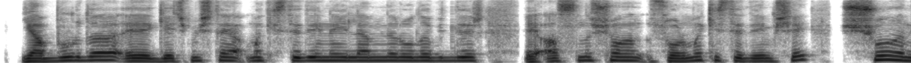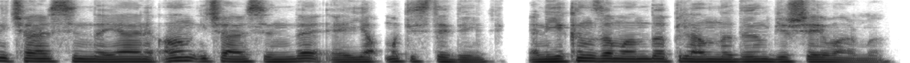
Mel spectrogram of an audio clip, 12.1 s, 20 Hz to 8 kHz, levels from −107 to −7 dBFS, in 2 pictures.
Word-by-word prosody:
Ya, 125 0 +2
burada, 165 +3 +1
eee, 130 0 +4
geçmişte 130 +6 -2
yapmak 150 0 -3
istediğin 155 +2 0
eylemler 155 0 -1
olabilir. 150 0 -2 0.3
Eee, 115 - +1
aslında 130 +6 0
şu 165 +1 -1
an 155 -4 -1
sormak 130 +9 -1
istediğim 130 -4 -1
şey, 175 +9 -1 0.2
şu 190 +1 +5
an 170 -5 +3
içerisinde, 120 -3 +1
yani 110 0 +2
an 135 +6 0
içerisinde, 110 0 0
eee, 95 +1 -1
yapmak 105 +3 -2
istediğin, 100 -4 -2 0.3
yani 105 +2 +2
yakın 125 +5 +2
zamanda 120 -2 +1
planladığın 110 -1 +1
bir 105 - +1
şey 105 0 +1
var 90 -3 -3
mı? 80 +1 -11
120 Hz, 160 wpm, -22 LUFS, 110-150 Hz, 0.3 s, şu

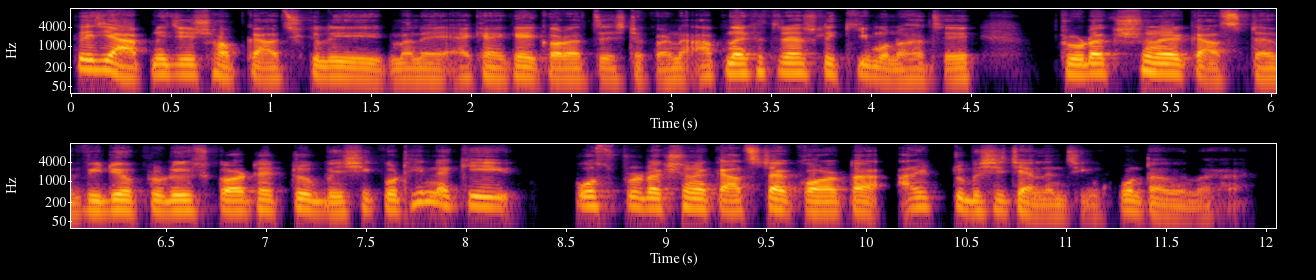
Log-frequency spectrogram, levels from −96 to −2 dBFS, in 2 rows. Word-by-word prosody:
তো - - -24
এইযে 175 -1 +5
আপনি 130 - -3
যে 130 - +2
সব - - +2
কাজগুলি 100 +3 -2 0.3
মানে 95 -1 -4 0.2
একা 105 - -4
একাই 105 +1 +2
করার 95 -1 +3
চেষ্টা 95 0 -6
করেন, - - -6
আপনার 140 -1 +4
ক্ষেত্রে 150 0 -1
আসলে 140 0 -4
কি - - -5
মনে 90 -2 -2
হয় 95 - -8
যে 95 - -2 0.5
প্রোডাকশন 140 +4 +3
এর 135 - +4
কাজটা 90 - 0 0.2
ভিডিও 120 +2 +3
প্রোডিউস 120 -1 +1
করাটা 120 +2 +4
একটু 140 - -3 0.2
বেশি 105 +5 -1
কঠিন 195 +12 -1
নাকি 165 0 -1 0.5
পোস্ট 160 0 0
প্রোডাকশন 145 -1 +2
এর - - -4
কাজটা 115 - +4
করাটা 110 0 +4 0.2
আরেকটু 150 +1 -4
বেশি 115 +1 0
চ্যালেঞ্জিং 85 -1 -3
কোনটা 125 -3 -3
মনে 75 0 -11
হয়? - - -21
120 Hz, 200 wpm, -22 LUFS, 100-140 Hz, 0.5 s, এইযে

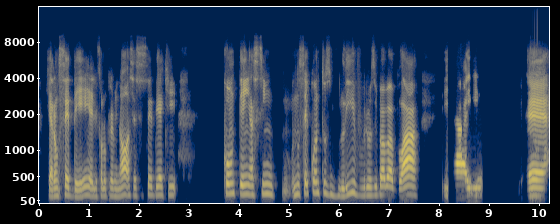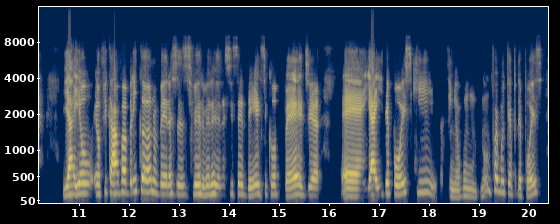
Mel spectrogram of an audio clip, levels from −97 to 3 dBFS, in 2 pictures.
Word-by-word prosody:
que - - -2
era 140 - +1
um 145 - -7
CD, 150 -3 -2 0.3
ele 135 0 -4
falou 140 0 -10
pra 140 - -9
mim: 135 - -13
"Nossa, 155 +2 -1
esse 150 0 -14
CD 160 +1 -7
aqui 160 0 -8 0.9
contém, 185 -2 -1
assim, 175 +2 -6 0.4
não 165 +5 -9
sei 175 - -3
quantos 200 -2 -8 0.2
livros 150 0 -9
e 155 - -10
blá 160 0 -1
blá 160 -1 +1
blá.". 160 +3 +4 0.5
E - - -12 0.3
aí 145 +1 -4 0.9
é, 145 -1 +7 0.6
e 165 - +4
aí 170 +1 +6
eu 190 0 0
eu 180 0 -2
ficava 195 +1 +5
brincando, 220 0 0
vendo 175 -1 -1
esses 170 -3 -8
vendo 175 -2 0
vendo 170 +2 -4 0.2
esses 175 0 -13
CDs, 170 0 -2
enciclopédia, 160 -3 +1 0.4
eh, 140 -1 +6 0.2
e - - +6
aí 155 -1 +7
depois 190 +1 -1
que, 210 +9 -10
assim, 130 -5 -12
algum 135 0 -12
não 150 - -15
foi 235 - -2
muito 210 -2 -10
tempo 180 -1 -9
depois, 150 +7 -5
165 Hz, 145 wpm, -19 LUFS, 150-185 Hz, 0.9 s, é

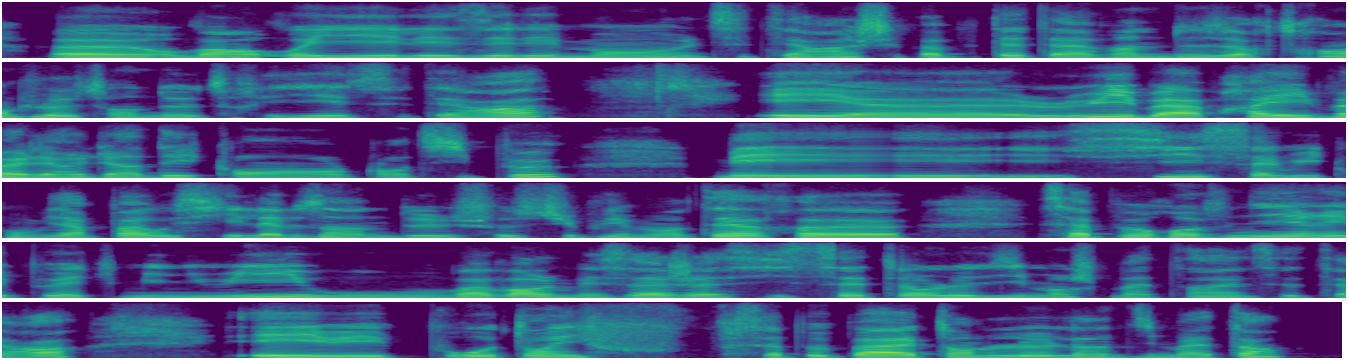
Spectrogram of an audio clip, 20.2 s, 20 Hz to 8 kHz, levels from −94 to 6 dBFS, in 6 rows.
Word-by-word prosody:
heu, 200 -3 +5
on 190 - -4
va 205 +1 +3
envoyer 200 +1 +1
les 205 -1 0
éléments 200 +1 -2
et - - -7
cetera, 210 0 -3
je 215 - 0
sais - - -16
pas 210 - 0
peut-être 210 +1 -3
à 195 -1 +2
22:30, 195 +5 -3
le 220 -4 +1
temps 205 0 -5
de 190 -1 -4
trier 205 +1 -4
et - - -5
cetera 200 +5 0 0.5
et 205 -3 +5
heu, 185 -1 0
lui 245 +4 +4
bah, 205 -2 +8
après, 230 +4 +3
il - - -1
va 220 - +5
aller 195 -2 +3
regarder 195 +1 -1
quand 195 -1 -4
quand 190 0 -5
il - - -17
peut, 260 +8 -1 0.4
mais 190 -1 -1
si 230 +2 -3
ça 215 -2 -2
lui 200 +1 -6
convient 200 -2 -4
pas 225 +2 +3
ou - - -2
s'il 215 -1 -3
a - - +6
besoin 205 +1 -2
de 195 0 -4
choses 210 +1 -6
supplémentaires, 200 +3 0
heu, 210 -2 +6 0.5
ça 220 - +3
peut 215 +1 -1
revenir, 210 +2 +1
il 215 - +1
peut 205 - -7
être 190 0 -4
00:00 200 +5 -1
ou 190 -4 -5
on - - -9
va 190 - 0
avoir 195 +1 +4
le 195 - -2
message 200 +1 -1
à 190 - +1
06:00-07:00 200 +2 -3
le 210 0 +2
dimanche 200 0 -6
matin 205 +2 -6
et 220 - -7
cetera 210 +1 -1 0.4
et 205 -2 +5
pour 200 - -4
autant, 235 +3 +1
il 230 -1 0
f - - -12
ça 210 - -4
peut 200 0 -2
pas 220 +3 +8
attendre 215 +1 +3
le 205 0 +3
lundi 200 -1 -3
matin, 195 +7 +1
200 Hz, 235 wpm, -23 LUFS, 195-215 Hz, 0.5 s, bah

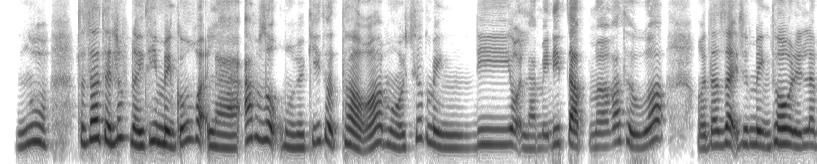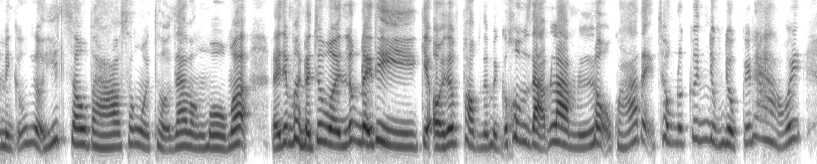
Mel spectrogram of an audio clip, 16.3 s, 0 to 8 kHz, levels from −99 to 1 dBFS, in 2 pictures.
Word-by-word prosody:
Đúng 225 +5 -4
rồi. 285 -2 +1 0.3
Thật 265 - 0
ra 335 +4 +8
thì 280 - +8
lúc 340 +6 +3
đấy 240 -4 +7
thì 300 -1 +4
mình 240 -5 +7
cũng, 275 +8 +2
gọi 330 - +2
là, 200 -3 +2
áp 325 - 0
dụng 310 -7 +2
một 220 - -2
cái 200 - 0
kỹ 275 +8 -5
thuật - - +3
thở 225 - +3
á, 275 - +2
mà 245 - -7
hồi 195 - 0
trước 345 +11 -7
mình 200 -6 -2
đi, 245 +1 -4
gọi 225 - 0
là, 190 -1 -7
mình 195 +2 -7
đi 255 - -2
tập, 250 -4 +3
à, 215 0 -4
các 280 +2 -2
thứ 425 +3 +1
á 335 -9 +3 0.4
người 195 0 -3
ta 230 0 0
dạy 260 +1 +3
cho 250 - 0
mình 235 -3 +2
thôi, 255 -3 +7
đấy 220 - +3
là 235 0 -2
mình 205 -4 -6
cũng, 260 +3 -11
kiểu, - - -2
hít 295 +8 -7
sâu 250 -2 +1
vào 210 -3 -5
xong 250 +4 -10
rồi 215 -5 -5
thở 180 -7 -7
ra 220 +4 -4
bằng 200 -1 -7
mồm 200 -1 -3
á. 260 +2 +1 0.2
Đấy, 195 - 0
nhưng 275 - -2
mà 330 - +1
nói - - +2
chung 300 -3 -4
là 245 - +5
lúc 295 +4 -3
đấy 280 - +6
thì, 225 -8 -2
kiểu, - - -1
ở 210 -1 +2
trong 255 +1 +4
phòng 225 -4 -5
thì 205 - -6
mình 205 -3 -7
cũng 255 - -6
không 315 -5 -4
dám 250 0 0
làm 260 -7 +1
lộ 225 +7 -4
quá 225 +7 -9
tại 290 - -9
trông 275 -2 -9
nó 260 - -5
cứ 340 - -12
nhục 305 -4 -11
nhục 245 -2 -2
thế 270 - -9
nào 310 - -11
ấy. 320 +7 -6
245 Hz, 310 wpm, -24 LUFS, 210-275 Hz, 0.4 s, ra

